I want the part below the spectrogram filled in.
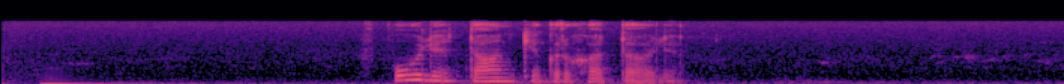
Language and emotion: Russian, sad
